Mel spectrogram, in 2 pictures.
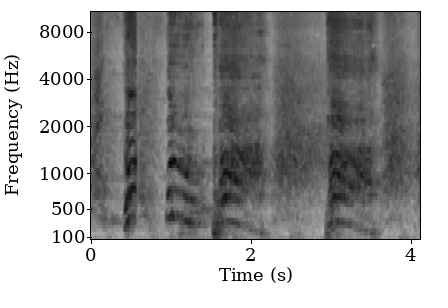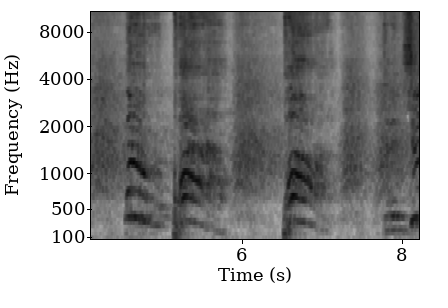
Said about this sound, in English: Arriving to rapturous applause, EFF leader Julius Malema urged the youth to rise above the challenges and focus on attaining their goals.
